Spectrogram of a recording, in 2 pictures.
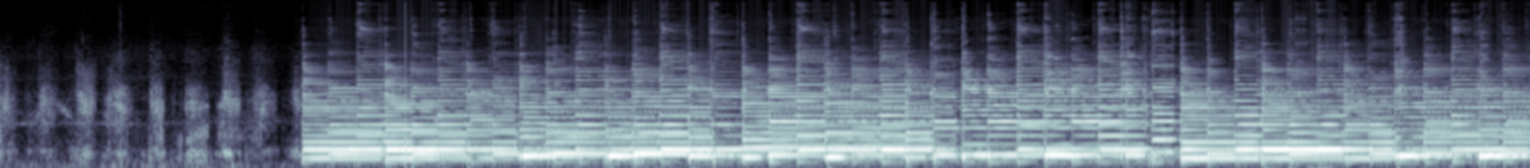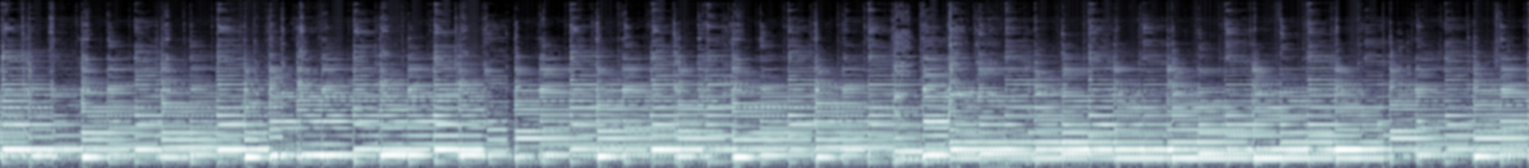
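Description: Faint, evenly paced footsteps for the first few seconds, then strummed acoustic guitar music cuts in suddenly and plays steadily.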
